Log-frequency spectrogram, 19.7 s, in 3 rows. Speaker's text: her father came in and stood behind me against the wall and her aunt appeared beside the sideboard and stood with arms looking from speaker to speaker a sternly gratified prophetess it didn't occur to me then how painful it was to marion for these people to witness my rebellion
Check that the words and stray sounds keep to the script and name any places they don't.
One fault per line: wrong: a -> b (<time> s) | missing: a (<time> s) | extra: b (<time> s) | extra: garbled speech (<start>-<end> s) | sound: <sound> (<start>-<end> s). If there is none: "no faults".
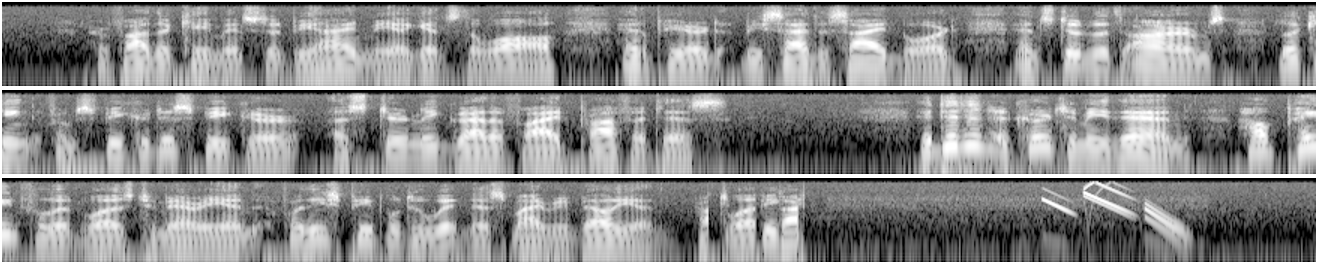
missing: and (1.2 s)
missing: her aunt (3.2 s)
extra: garbled speech (16.6-17.2 s)
sound: chirp (18.3-19.1 s)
